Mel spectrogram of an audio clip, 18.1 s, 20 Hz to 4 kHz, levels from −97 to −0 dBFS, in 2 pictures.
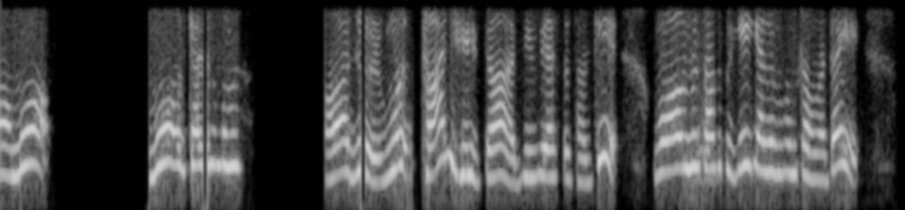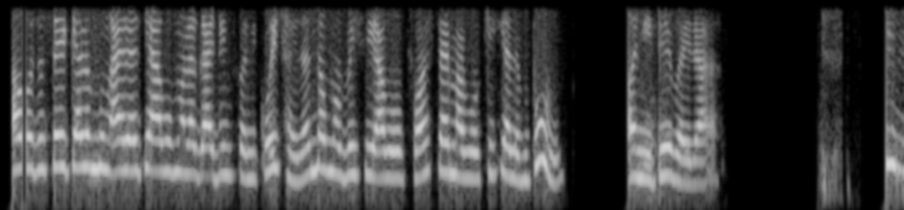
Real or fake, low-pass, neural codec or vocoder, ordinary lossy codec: real; 3.6 kHz; none; none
